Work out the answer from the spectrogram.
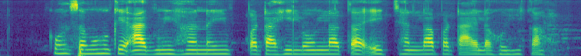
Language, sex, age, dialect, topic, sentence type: Chhattisgarhi, female, 51-55, Western/Budati/Khatahi, banking, question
